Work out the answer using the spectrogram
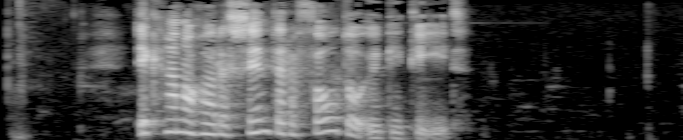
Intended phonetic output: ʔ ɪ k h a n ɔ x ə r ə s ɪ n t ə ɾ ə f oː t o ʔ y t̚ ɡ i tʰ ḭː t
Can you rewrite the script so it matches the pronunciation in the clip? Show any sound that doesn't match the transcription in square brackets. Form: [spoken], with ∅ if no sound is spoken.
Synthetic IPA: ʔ ɪ k h a n ɔ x ə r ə s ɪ n t ə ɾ ə f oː t o ʔ y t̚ [d] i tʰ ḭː t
